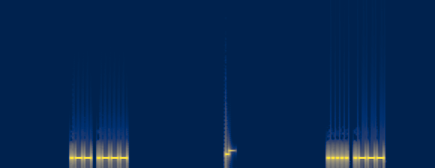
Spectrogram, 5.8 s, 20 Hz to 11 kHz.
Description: Morse code, heard as a keyed tone, about 40 wpm, 700 Hz. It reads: W J 5 J
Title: Two Challenging Letter-Number Combinations 40wpm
